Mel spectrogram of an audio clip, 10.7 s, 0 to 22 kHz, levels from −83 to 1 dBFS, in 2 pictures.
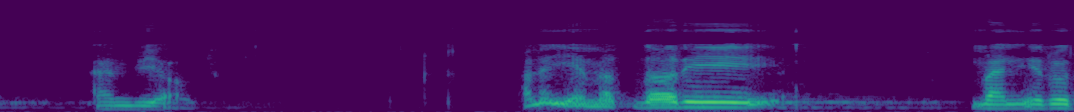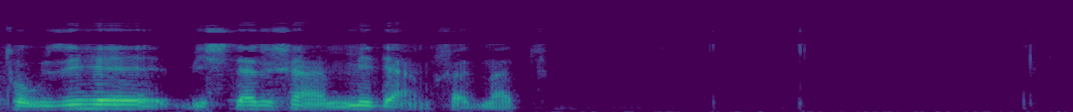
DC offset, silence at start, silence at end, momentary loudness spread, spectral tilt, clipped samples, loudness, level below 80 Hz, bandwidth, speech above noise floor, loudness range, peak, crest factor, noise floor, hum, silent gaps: under 0.1%; 0.5 s; 2.8 s; 17 LU; -6 dB/octave; under 0.1%; -32 LUFS; -78 dBFS; 9.8 kHz; 55 dB; 10 LU; -16 dBFS; 20 dB; -87 dBFS; none; none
